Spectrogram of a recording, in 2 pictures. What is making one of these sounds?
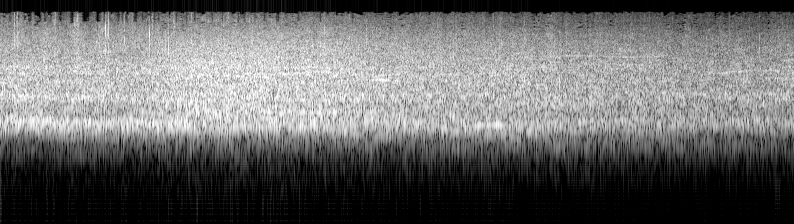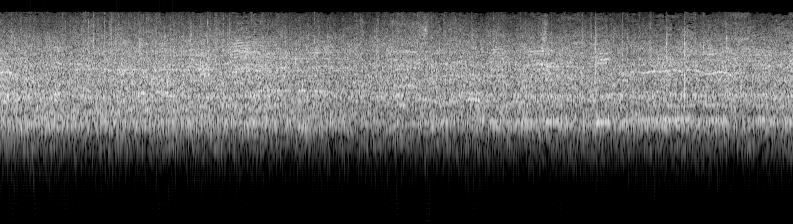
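A large crowd cheers and roars in an echoing arena, slowly growing quieter.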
